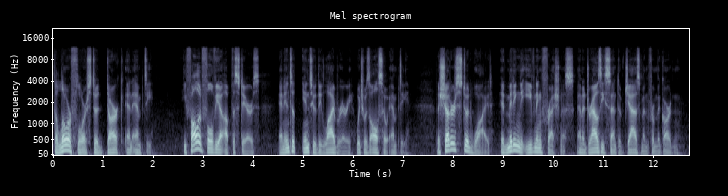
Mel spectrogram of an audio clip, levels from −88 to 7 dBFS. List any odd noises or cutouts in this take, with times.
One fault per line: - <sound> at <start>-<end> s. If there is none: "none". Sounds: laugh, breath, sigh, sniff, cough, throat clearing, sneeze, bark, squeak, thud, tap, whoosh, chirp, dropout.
none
